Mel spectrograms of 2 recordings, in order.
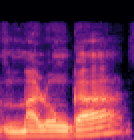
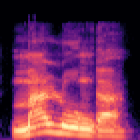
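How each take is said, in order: First: The name is said with French intonation. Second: The name is said with native-language intonation. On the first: The children did not recognize it as their name. "là, je prononce en français" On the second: The child recognized the name and answered. "il utilise l'intonation de la langue maternelle"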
